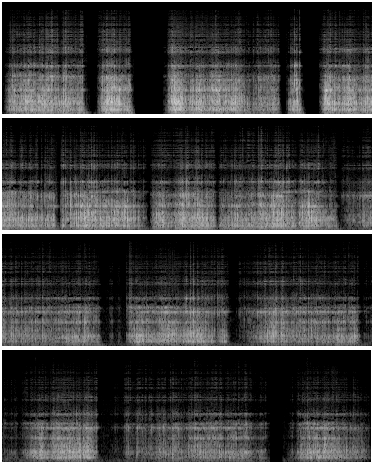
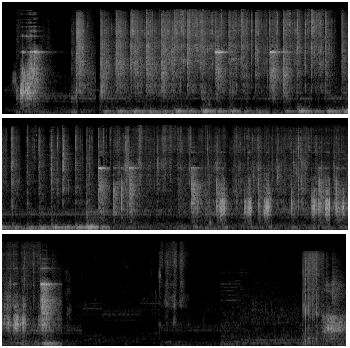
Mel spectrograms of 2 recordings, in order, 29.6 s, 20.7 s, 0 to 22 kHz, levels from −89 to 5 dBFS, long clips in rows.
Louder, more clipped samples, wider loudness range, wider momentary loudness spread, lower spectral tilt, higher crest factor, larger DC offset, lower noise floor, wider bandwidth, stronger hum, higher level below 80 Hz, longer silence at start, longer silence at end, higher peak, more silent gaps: first, -26 LUFS vs -32 LUFS; neither; first, 11 LU vs 8 LU; about the same, 16 LU vs 16 LU; first, -6.5 dB/octave vs 0 dB/octave; about the same, 26 dB vs 22 dB; neither; second, -62 dBFS vs -73 dBFS; about the same, 16 kHz vs 17 kHz; neither; first, -50 dBFS vs -60 dBFS; about the same, 0.1 s vs 0.2 s; about the same, 0.1 s vs 0 s; first, 0 dBFS vs -14 dBFS; first, 2.68-3.22 s, 5.61-5.65 s, 6.08-6.33 s, 27.58-27.79 s vs none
